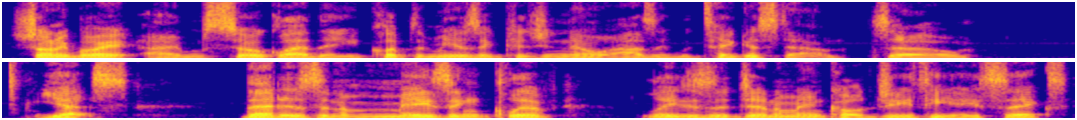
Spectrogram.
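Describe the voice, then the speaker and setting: A man's voice: medium pitch, normal speed, no echo. Guy hosting a live comedy podcast, dry close sound, rambles and swears, plays up to the audience. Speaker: podcast host. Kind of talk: casual live show banter.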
